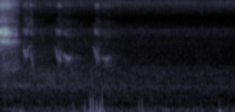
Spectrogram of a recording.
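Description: A couple of faint, short bird chirps, about half a second and a second in, over a low background rumble.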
